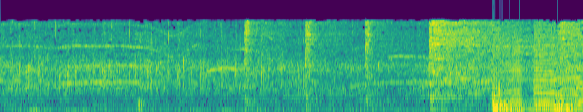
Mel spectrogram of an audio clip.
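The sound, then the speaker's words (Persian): An audience applauds, with many hands clapping in a dense patter. The applause grows louder and fuller toward the end. “یه دست خیلی خیلی محکم بزن”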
